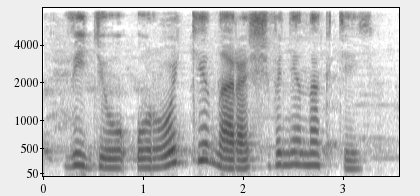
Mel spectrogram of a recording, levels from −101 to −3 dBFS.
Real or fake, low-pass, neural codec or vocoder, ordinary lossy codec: real; 7.2 kHz; none; AAC, 48 kbps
